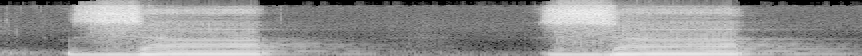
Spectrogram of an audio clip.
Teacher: And now the Mkhraj of letter Za, Za is pronounced when the tip of the tongue touches the edge of the lower two front teeth and lightly touches the edge of the upper two front teeth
